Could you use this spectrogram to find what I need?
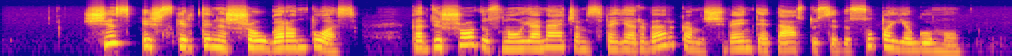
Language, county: Lithuanian, Tauragė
